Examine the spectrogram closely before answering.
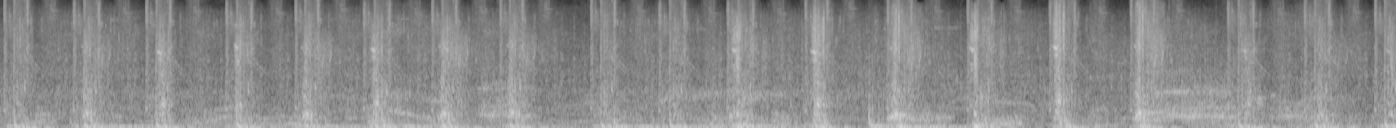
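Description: A heavy cannon fires in repeated booming blasts.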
